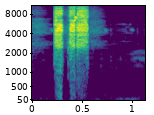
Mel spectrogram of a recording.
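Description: A black francolin gives two loud, harsh, grating notes in quick succession, the second longer than the first, then a quiet background.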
